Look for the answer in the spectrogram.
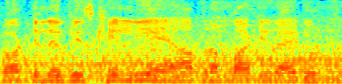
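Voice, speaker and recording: A man's voice: fairly high pitch, flat delivery, fast, heavy background noise. A man giving descriptive live cricket commentary. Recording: loud crowd and music behind. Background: stadium crowd and music.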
